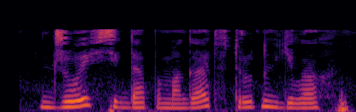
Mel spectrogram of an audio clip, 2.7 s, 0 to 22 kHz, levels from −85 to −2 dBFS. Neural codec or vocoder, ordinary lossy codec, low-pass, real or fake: none; MP3, 32 kbps; 7.2 kHz; real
